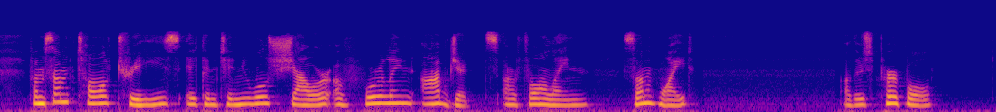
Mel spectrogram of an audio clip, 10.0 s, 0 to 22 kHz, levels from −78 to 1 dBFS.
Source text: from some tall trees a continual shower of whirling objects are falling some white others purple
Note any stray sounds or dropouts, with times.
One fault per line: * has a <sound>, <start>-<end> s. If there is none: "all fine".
all fine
